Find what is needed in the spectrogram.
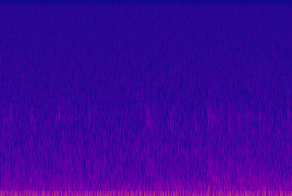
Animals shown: forest ambience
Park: Acadia National Park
